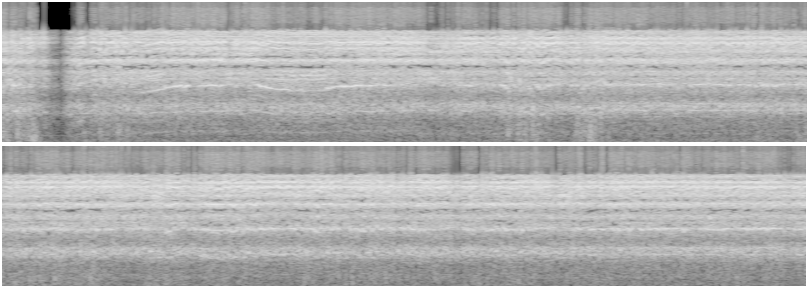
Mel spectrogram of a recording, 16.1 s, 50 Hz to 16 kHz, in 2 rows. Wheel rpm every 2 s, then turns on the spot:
160, 230, 230, 230, 230, 230, 240, 240.
none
